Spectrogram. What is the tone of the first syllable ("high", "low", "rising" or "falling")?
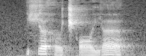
falling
